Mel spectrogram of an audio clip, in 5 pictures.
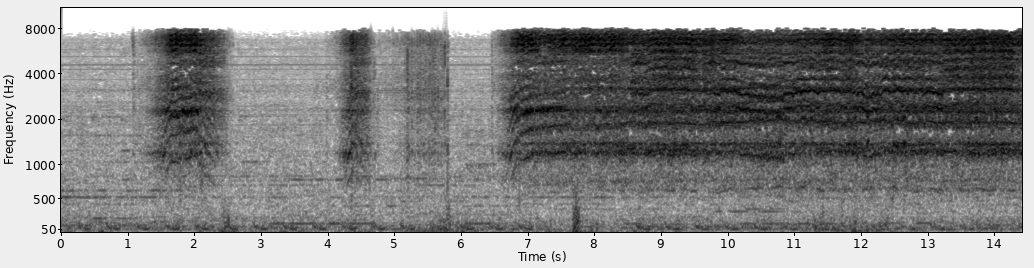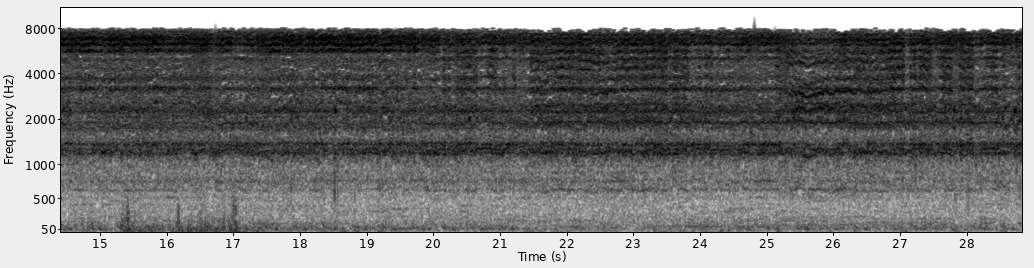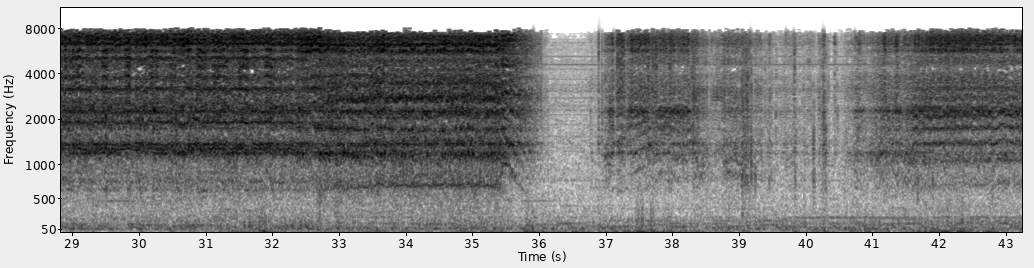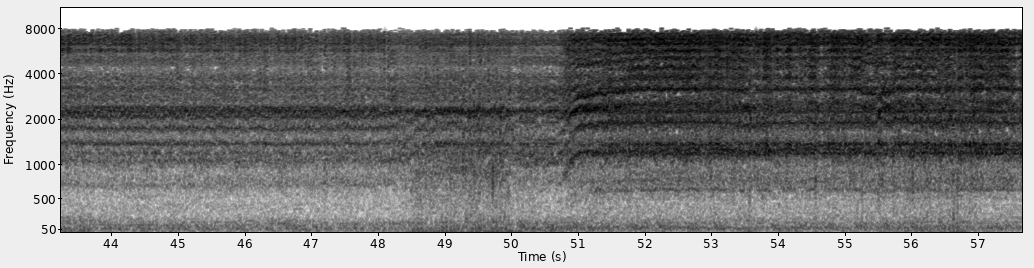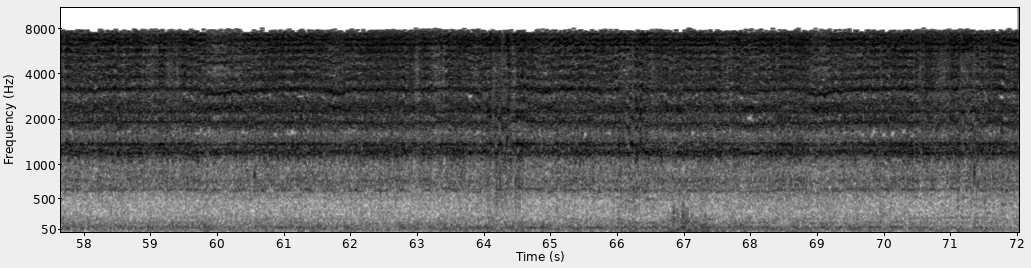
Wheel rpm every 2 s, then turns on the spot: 30, 20, 20, 100, 160, 160, 170, 170, 170, 170, 170, 170, 170, 170, 170, 170, 160, 120, 40, 40, 40, 90, 90, 90, 90, 120, 160, 170, 170, 170, 170, 170, 170, 160, 160, 170.
4-6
